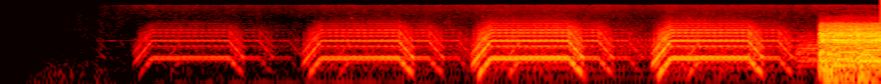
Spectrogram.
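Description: Opening of a heavy metal track: four rising-and-falling pitched swoops from an effected electric guitar, each sliding up, holding briefly and sliding back down, each louder than the last.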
